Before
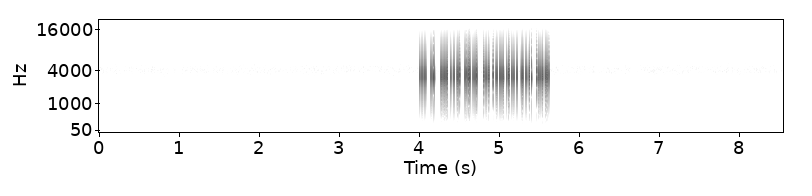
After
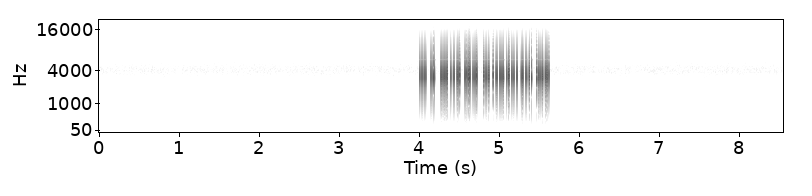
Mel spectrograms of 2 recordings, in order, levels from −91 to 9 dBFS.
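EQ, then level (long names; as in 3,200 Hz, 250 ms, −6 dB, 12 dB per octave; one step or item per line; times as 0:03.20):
notch filter 5,900 Hz, Q 19
+1.5 dB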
